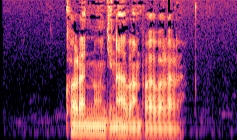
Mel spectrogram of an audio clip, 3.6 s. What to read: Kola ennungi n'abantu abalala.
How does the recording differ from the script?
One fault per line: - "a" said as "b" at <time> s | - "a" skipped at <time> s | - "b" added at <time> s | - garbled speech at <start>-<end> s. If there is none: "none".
none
